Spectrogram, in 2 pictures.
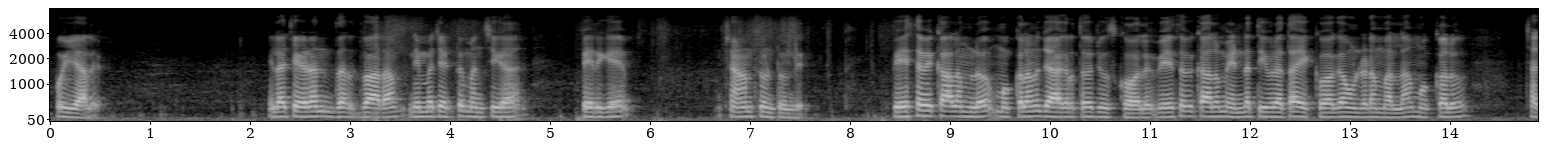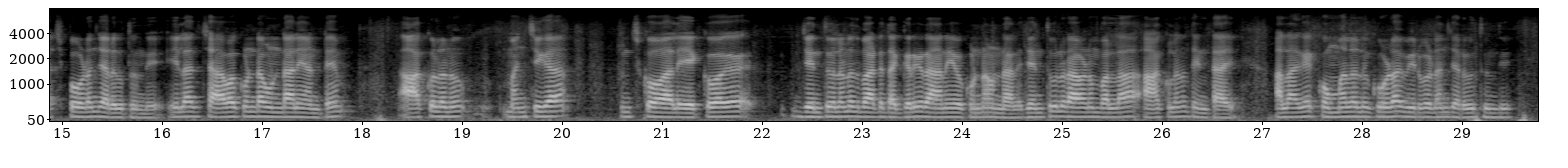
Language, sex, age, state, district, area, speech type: Telugu, male, 18-30, Telangana, Sangareddy, rural, spontaneous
